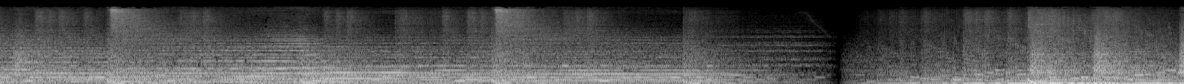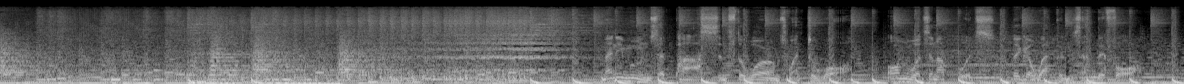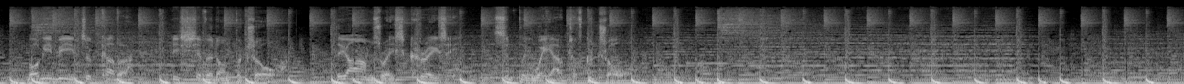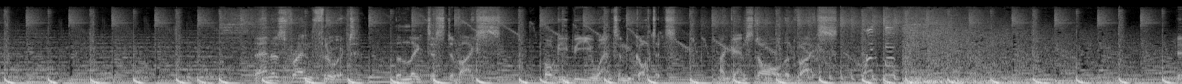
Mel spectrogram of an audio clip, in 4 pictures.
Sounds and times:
Music: 0.0s - 47.3s
Speech: 17.8s - 23.3s, 23.9s - 30.1s, 38.0s - 44.6s.

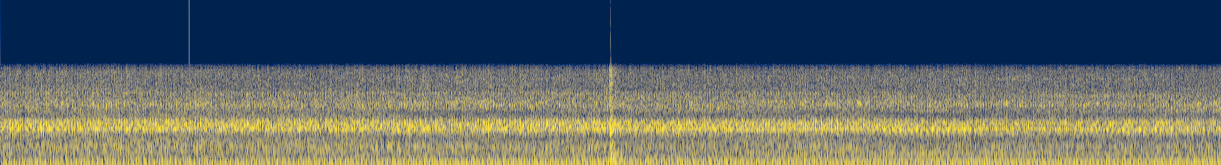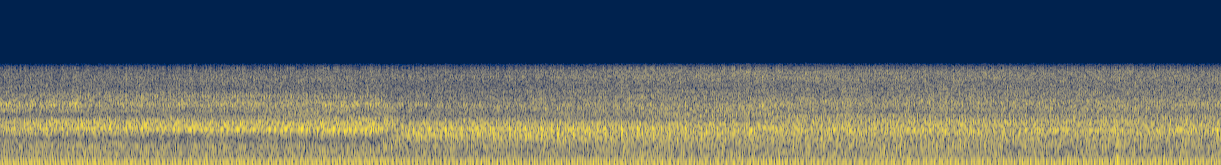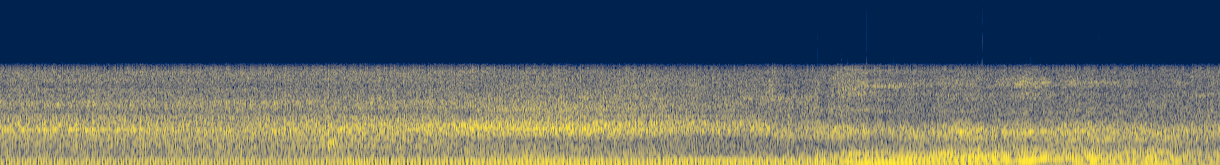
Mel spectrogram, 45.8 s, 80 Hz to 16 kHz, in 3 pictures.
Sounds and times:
Truck: 0.0s - 45.7s.

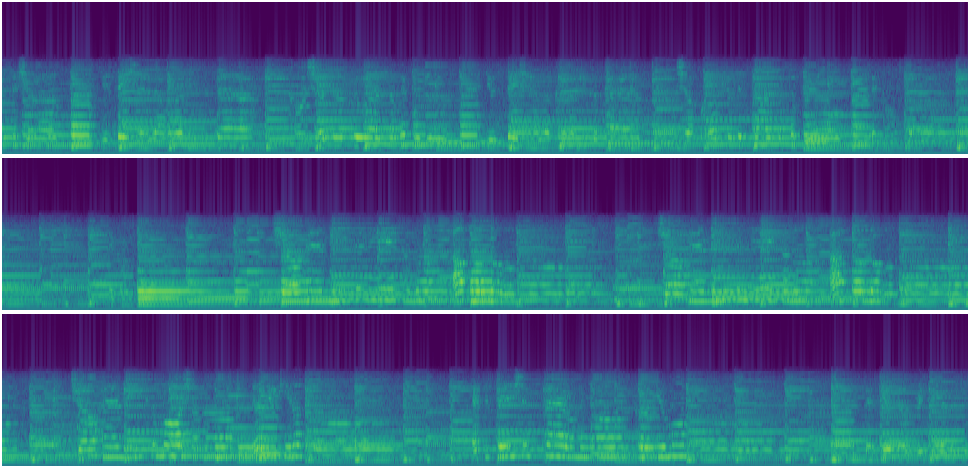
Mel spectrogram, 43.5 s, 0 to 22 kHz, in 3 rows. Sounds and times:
Acoustic guitar: 0.0s - 43.4s
Strum: 0.0s - 43.4s.

